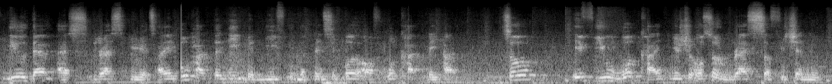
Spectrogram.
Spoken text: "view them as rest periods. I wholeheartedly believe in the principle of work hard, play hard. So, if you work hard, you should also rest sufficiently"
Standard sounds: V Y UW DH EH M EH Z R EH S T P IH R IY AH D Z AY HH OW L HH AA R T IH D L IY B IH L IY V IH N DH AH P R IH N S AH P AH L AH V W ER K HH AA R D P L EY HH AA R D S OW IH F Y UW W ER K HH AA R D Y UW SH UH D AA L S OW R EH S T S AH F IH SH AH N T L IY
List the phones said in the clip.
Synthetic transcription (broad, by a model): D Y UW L EH M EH S R EH S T P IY R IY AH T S AY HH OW HH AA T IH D L IY B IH L IY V IH N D AH P R IH N S AH P AH L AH F W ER K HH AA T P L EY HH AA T S OW IH F Y UW W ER K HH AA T Y UW SH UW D AA L S OW R EH S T S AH F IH SH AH N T L IY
